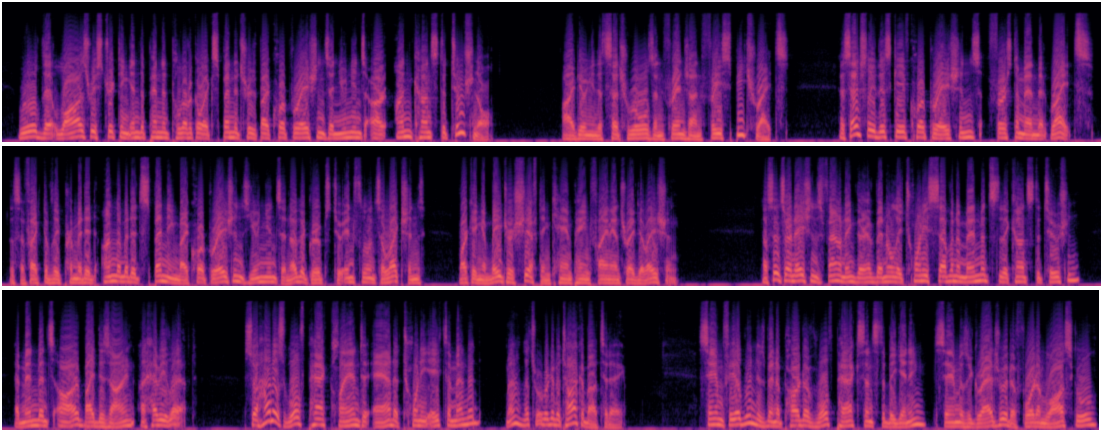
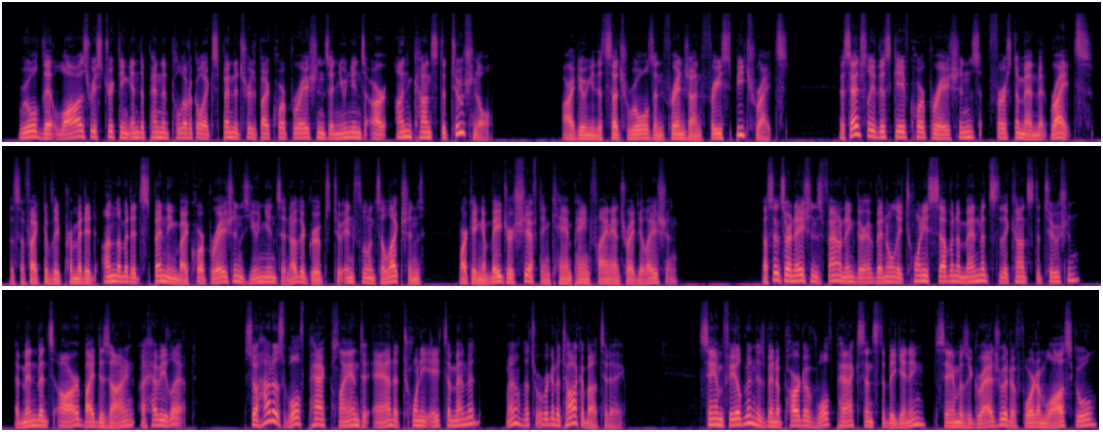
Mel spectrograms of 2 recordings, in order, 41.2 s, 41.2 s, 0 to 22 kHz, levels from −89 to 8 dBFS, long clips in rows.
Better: second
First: distortion; heavy; 6 dB below the speech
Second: none

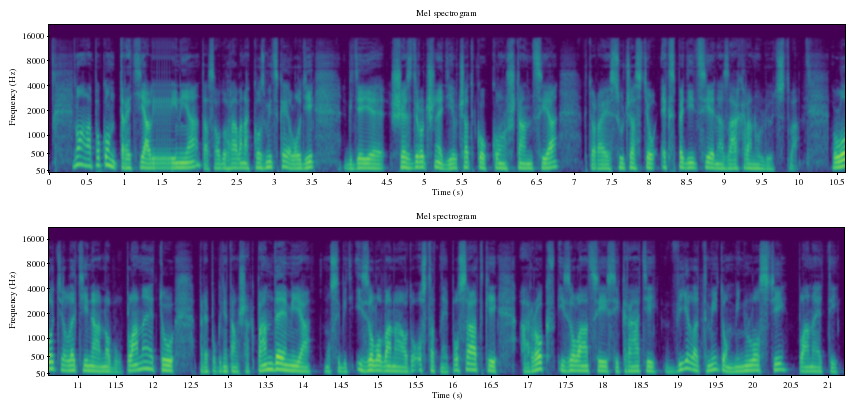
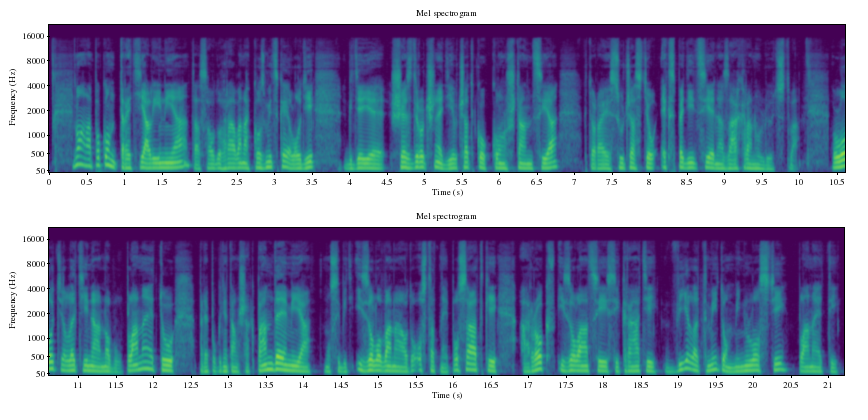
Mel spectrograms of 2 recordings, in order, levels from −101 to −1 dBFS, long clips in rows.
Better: second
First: audio freezing; at 1.5 s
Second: none

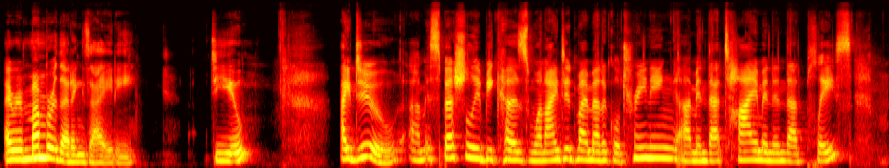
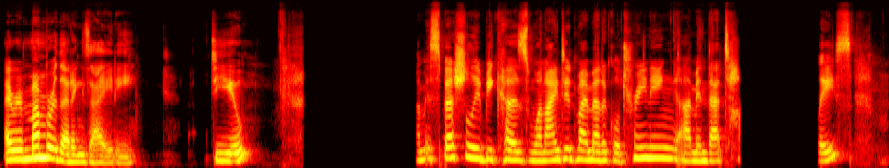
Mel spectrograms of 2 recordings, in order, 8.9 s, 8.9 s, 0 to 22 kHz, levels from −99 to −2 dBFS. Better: first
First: none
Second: audio cutting out; at 3 s for 1 s and at 7.5 s for 1 s

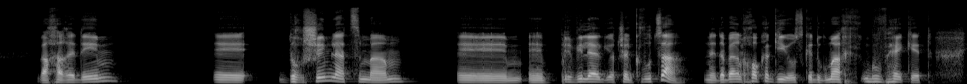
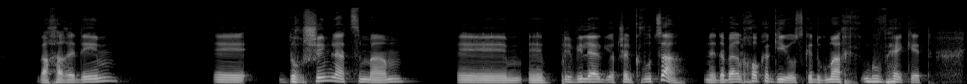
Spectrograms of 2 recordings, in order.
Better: second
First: thin; very slightly; fading below 850 Hz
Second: none

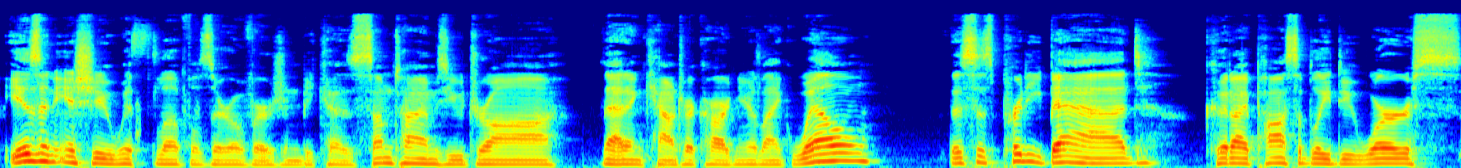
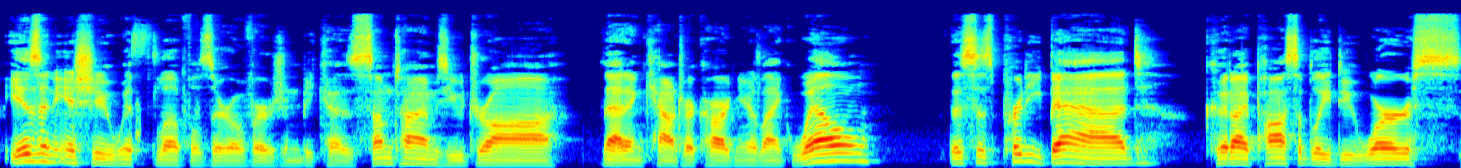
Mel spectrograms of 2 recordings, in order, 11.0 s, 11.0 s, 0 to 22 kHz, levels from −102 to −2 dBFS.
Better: first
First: none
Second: thin; very; fading below 450 Hz

